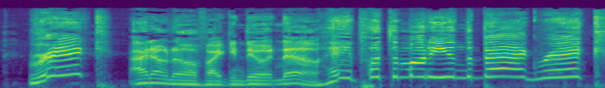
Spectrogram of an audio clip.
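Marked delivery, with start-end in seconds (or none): 2.0-3.8 very high, put-on cartoonish voice. Told he sounds like Morty, he tries the voice: Morty voice. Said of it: "you sound like Morty from Rick and Morty".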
